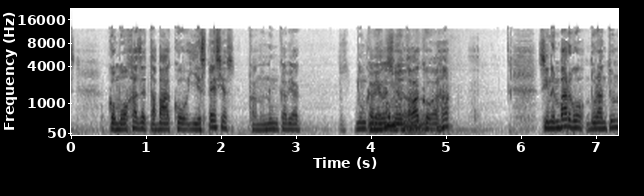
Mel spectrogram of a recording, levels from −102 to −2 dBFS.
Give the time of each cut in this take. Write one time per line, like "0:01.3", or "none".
0:06.2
